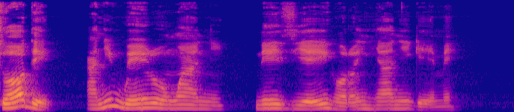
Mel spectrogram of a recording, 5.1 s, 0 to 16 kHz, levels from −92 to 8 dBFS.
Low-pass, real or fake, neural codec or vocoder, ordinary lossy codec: 14.4 kHz; fake; vocoder, 44.1 kHz, 128 mel bands every 256 samples, BigVGAN v2; none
